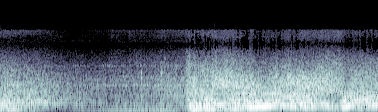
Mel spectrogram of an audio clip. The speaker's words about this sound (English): Outside, a sports car pulls out of the driveway.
